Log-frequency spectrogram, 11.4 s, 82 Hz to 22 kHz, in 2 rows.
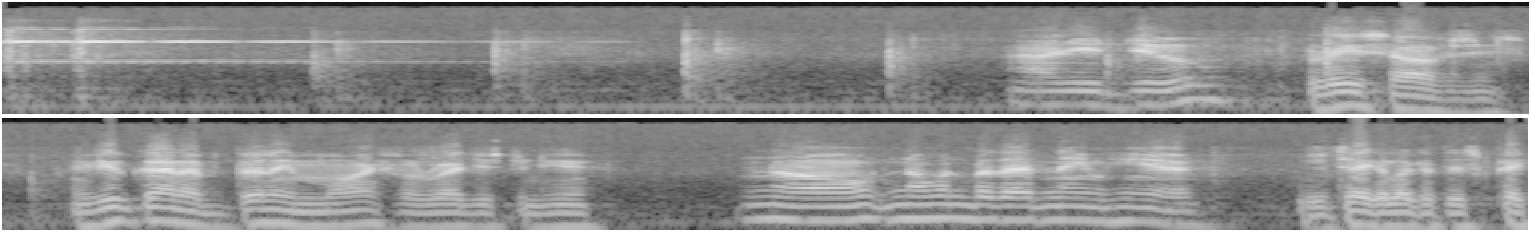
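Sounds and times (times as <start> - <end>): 
hotel front desk bell ringing: 0.0 - 3.4
speech: 3.8 - 11.4.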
